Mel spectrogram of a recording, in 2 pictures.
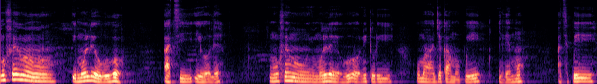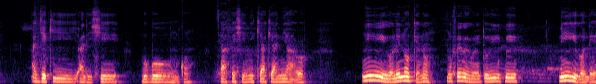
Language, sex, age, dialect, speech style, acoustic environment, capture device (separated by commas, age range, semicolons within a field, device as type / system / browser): Yoruba, male, 25-34, Nigeria - Lagos Yoruba, happy; anxious; excited; tired; stressed, people talking; music; traffic; construction, mobile / Linux / Chrome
